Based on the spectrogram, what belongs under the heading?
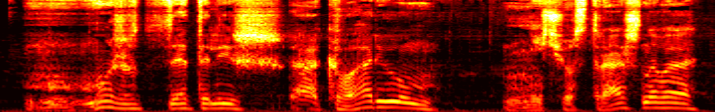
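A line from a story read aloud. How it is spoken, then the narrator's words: Choked hoarse wheeze. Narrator (Russian): Леня сглотнул, задушенно прохрипев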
